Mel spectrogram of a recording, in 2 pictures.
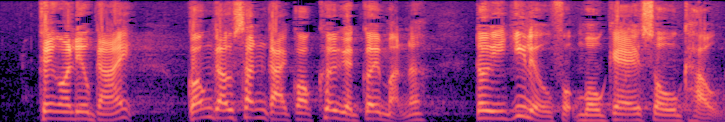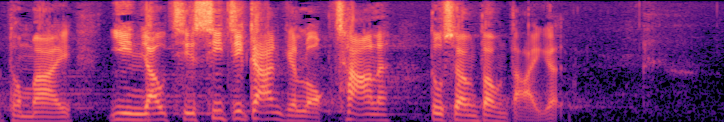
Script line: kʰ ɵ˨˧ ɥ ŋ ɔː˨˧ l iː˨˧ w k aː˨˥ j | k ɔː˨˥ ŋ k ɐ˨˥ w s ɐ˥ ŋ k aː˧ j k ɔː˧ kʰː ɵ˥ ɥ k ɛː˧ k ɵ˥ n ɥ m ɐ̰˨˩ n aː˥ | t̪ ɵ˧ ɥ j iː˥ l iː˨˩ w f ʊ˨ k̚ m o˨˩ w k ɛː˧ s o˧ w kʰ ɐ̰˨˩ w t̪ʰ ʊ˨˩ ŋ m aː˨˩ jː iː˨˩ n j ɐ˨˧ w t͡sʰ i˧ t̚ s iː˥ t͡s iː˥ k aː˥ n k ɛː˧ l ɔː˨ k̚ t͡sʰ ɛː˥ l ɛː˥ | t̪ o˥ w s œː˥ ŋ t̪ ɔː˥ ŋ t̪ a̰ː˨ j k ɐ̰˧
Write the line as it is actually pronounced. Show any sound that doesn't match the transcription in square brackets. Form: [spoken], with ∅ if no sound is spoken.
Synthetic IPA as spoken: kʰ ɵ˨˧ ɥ ŋ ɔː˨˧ l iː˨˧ w k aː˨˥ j | k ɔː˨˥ ŋ k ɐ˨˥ w s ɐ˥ [n] k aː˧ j k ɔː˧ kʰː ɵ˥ ɥ k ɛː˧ k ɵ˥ [∅] ɥ m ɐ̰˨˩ n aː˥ | t̪ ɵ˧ ɥ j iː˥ l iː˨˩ w f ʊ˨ k̚ m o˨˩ w k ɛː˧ s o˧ w kʰ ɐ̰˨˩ w t̪ʰ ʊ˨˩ ŋ m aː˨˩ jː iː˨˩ n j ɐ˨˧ w t͡sʰ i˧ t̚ s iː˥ t͡s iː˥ k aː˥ n k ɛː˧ l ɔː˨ k̚ t͡sʰ [aː˥] l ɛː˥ | t̪ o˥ w s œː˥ ŋ t̪ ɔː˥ ŋ t̪ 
